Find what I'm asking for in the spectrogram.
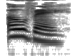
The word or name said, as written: Ove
